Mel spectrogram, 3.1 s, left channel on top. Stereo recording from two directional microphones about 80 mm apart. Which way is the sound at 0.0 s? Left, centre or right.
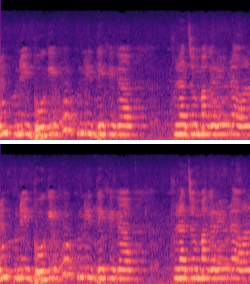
Right.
